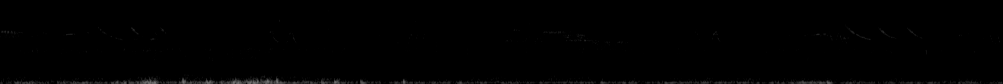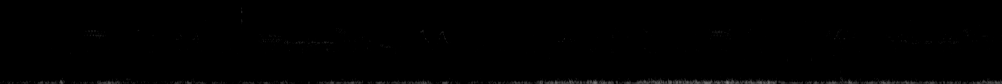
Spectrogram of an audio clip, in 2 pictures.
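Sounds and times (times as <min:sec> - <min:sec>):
small birds chirping: 0:00.0 - 0:20.0
wind rumble on microphone: 0:00.1 - 0:04.4, 0:15.1 - 0:20.0.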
